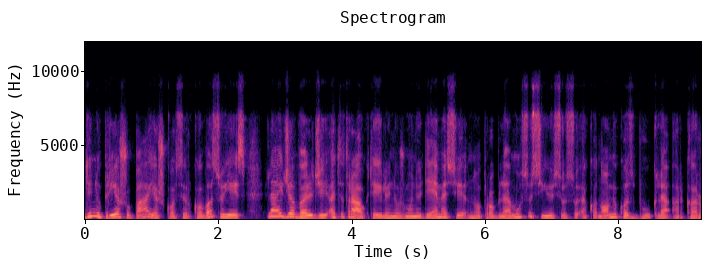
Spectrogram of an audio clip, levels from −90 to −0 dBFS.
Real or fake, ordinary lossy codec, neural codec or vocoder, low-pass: real; Opus, 16 kbps; none; 7.2 kHz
